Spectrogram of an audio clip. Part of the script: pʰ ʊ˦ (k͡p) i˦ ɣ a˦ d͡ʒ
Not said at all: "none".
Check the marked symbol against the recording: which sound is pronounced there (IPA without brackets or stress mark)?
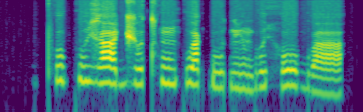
kʷ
